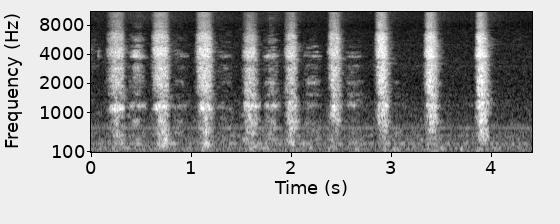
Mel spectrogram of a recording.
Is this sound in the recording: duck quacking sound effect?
no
